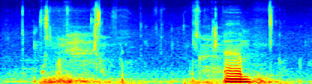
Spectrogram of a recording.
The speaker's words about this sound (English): Cheers. All right. Take a sip.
